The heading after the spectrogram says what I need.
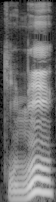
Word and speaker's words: koine: from the koine period koine by the way and monogree that's pronounced guinea in lucian pronunciation it's guinea and this means common in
